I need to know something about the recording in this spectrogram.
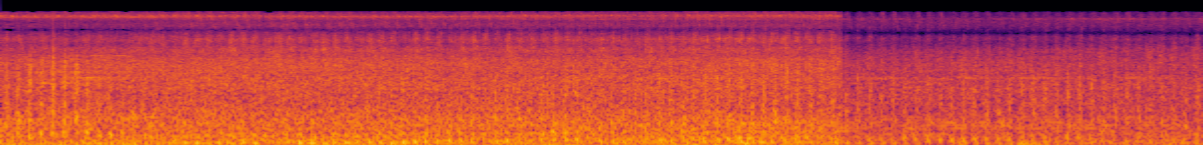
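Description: A helicopter's rotor thumps as it flies overhead.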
